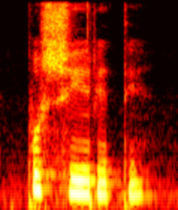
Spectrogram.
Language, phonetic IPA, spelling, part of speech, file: Ukrainian, [pɔˈʃɪrete], поширити, verb, Uk-поширити.ogg
- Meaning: 1. to widen, to broaden, to expand 2. to extend (:influence) 3. to spread, to disseminate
